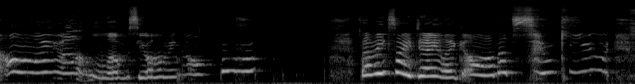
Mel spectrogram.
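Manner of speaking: high, teary squeals of delight; touched and overjoyed. Real, not acted. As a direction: melt at the news, close to tears. Dog loves your humming, overjoyed.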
